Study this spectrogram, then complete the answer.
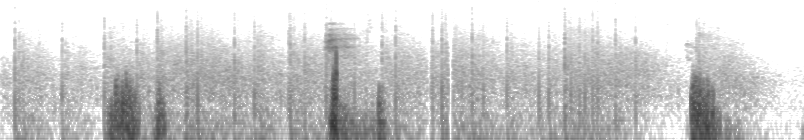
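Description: Rifle shots crack and boom nearby.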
